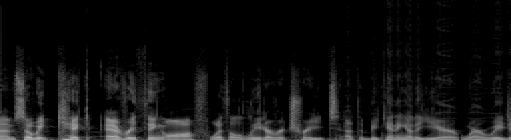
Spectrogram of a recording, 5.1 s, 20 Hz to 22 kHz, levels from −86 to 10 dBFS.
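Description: Speech, with crude rate conversion from 3.39 s, after "with a leader retreat", to the end: a gritty inharmonic fizz, roughly 30 dB down, fitting nearest-sample 48 kHz to 44.1 kHz conversion.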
